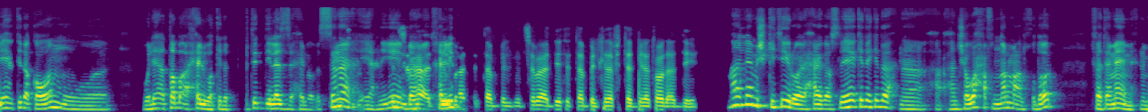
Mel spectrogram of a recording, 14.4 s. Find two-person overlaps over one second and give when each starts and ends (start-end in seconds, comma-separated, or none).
4.1-5.8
